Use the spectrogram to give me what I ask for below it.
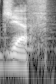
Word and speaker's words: GIF: It's pronounced GIF.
